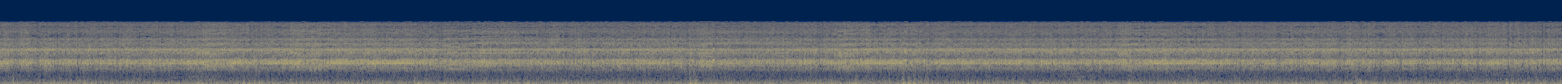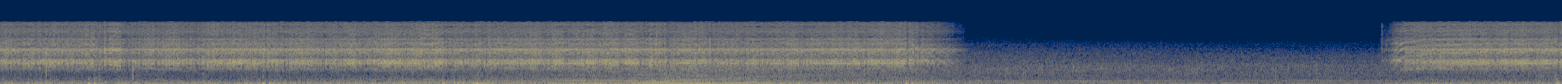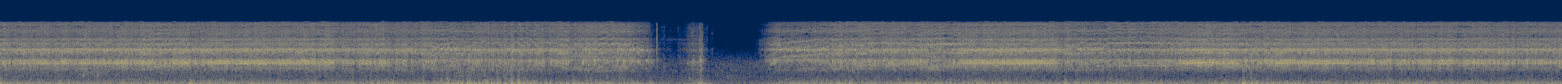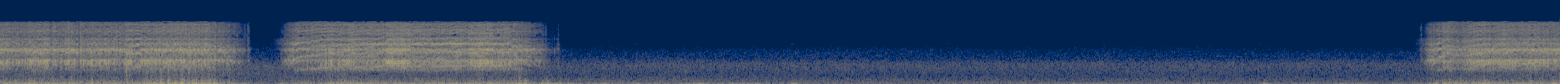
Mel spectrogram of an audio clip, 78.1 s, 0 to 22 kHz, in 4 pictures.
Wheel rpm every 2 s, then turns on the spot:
230, 230, 230, 230, 230, 230, 230, 230, 240, 240, 240, 230, 230, 240, 230, 140, 0, 0, 70, 230, 230, 230, 220, 110, 130, 220, 220, 230, 230, 240, 170, 170, 110, 0, 0, 0, 0, 0, 160.
46-48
